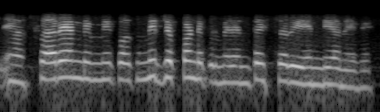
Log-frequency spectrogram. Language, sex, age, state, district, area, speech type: Telugu, other, 18-30, Telangana, Mahbubnagar, rural, conversation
